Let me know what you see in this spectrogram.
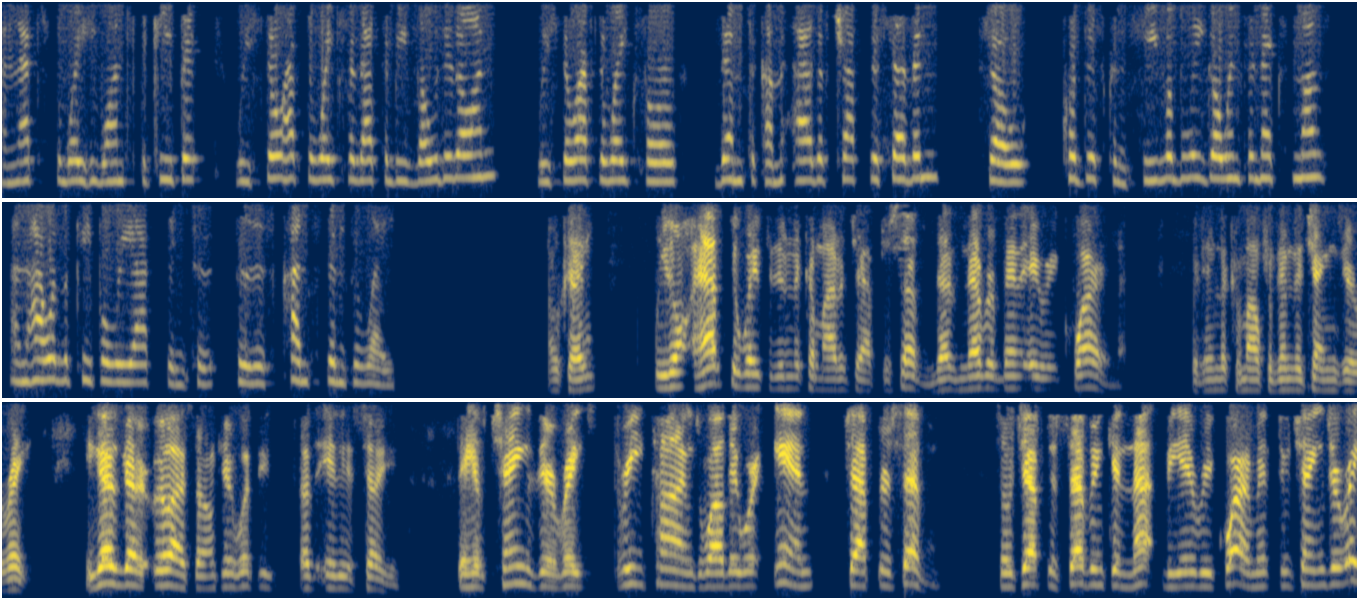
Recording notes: TNTSuperfantastic Conference Call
